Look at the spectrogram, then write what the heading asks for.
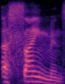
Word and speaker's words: assignments: This big word right here is pronounced assignments. So the G is silent.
